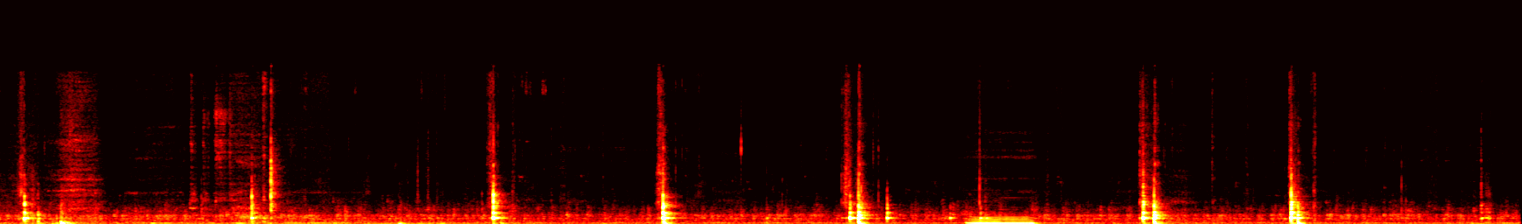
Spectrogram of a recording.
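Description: A knife cutting firm green mango on a cutting board: sharp, irregular knocks as the blade meets the board, about one every second or two, some in quick pairs.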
